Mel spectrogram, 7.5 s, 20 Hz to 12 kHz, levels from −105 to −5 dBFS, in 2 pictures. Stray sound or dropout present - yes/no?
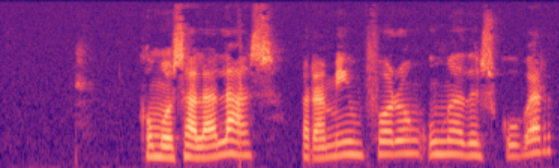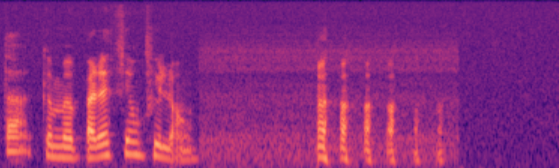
yes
